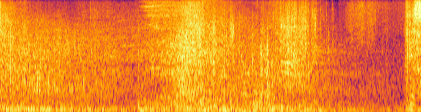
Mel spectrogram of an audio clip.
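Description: A Confringo spell explodes in the Hogwarts Legacy video game, a loud, sustained rumbling blast with heavy low boom and crackling debris that fills the whole moment, with a sharper hit near the end.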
